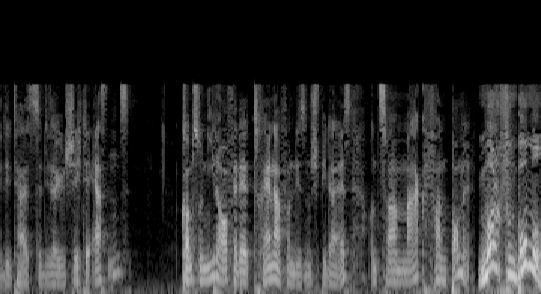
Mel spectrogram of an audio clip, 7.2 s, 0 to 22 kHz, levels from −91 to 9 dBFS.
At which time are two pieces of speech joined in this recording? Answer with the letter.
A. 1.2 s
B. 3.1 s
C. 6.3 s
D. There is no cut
C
